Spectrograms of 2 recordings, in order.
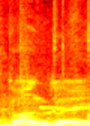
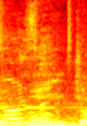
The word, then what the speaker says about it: Guangzhou: It's Guangzhou. Guangzhou.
